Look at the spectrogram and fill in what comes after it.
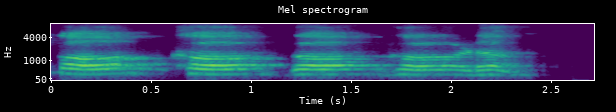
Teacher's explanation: कहाँ से आवाज आई? कंठ से, इसलिए इनका उच्चारण स्थान क्या होगा? कंठ।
